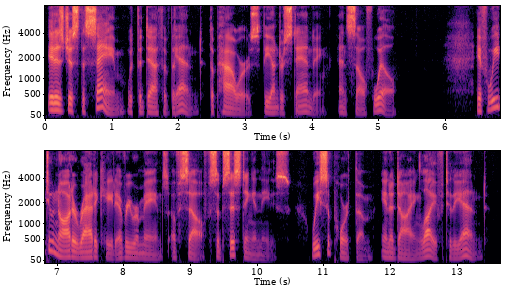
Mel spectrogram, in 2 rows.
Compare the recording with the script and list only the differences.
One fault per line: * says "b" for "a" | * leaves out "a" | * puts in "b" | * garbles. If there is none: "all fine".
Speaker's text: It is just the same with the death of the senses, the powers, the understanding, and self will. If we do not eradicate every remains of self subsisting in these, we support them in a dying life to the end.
* says "end" for "senses"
